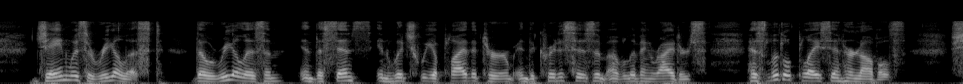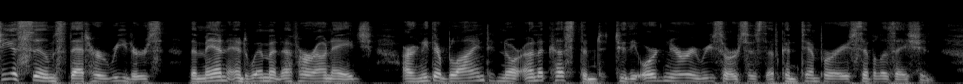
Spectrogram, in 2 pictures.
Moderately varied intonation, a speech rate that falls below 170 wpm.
Yes: average, 3.1 semitones; average, 160 wpm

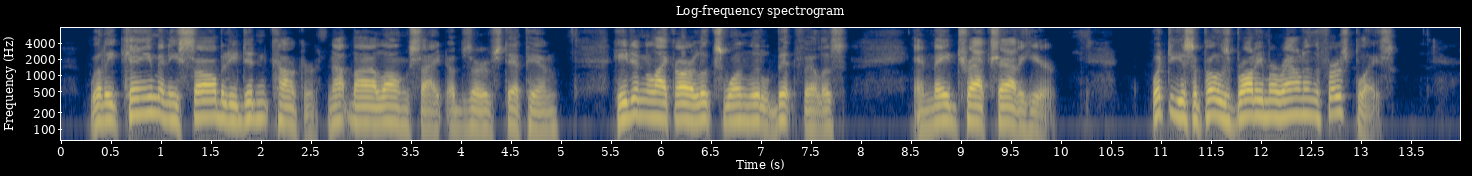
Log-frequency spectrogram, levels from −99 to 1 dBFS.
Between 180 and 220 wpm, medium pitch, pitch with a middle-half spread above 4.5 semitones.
Yes: average, 185 wpm; medium, 145 Hz; average, 5.0 semitones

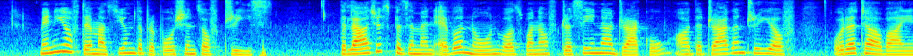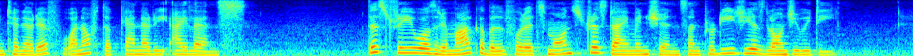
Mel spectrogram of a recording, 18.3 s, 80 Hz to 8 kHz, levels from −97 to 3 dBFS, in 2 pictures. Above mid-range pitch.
Yes: high, 200 Hz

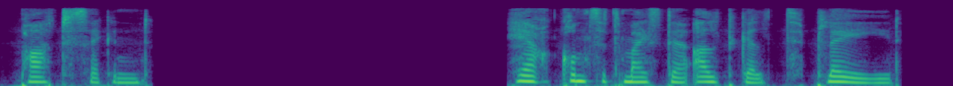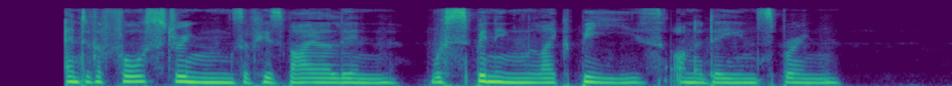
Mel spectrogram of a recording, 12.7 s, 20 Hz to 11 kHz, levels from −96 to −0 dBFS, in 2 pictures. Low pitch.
No: medium, 170 Hz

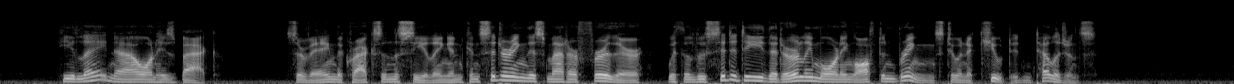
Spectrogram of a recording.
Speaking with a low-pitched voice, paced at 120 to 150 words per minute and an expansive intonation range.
Yes: low, 120 Hz; average, 140 wpm; wide, 6.0 semitones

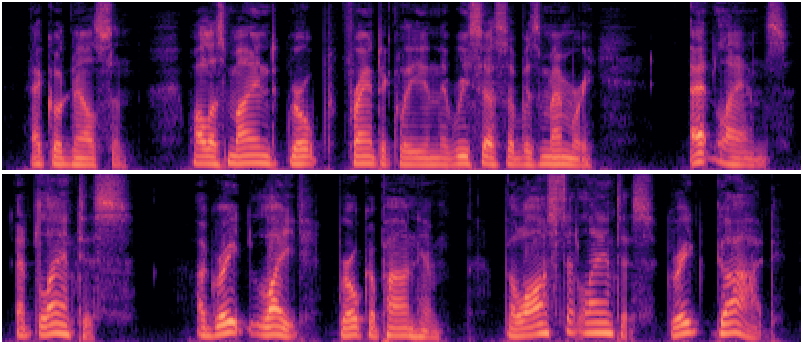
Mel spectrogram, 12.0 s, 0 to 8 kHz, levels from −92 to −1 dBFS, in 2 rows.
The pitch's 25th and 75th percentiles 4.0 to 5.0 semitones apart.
Yes: average, 4.6 semitones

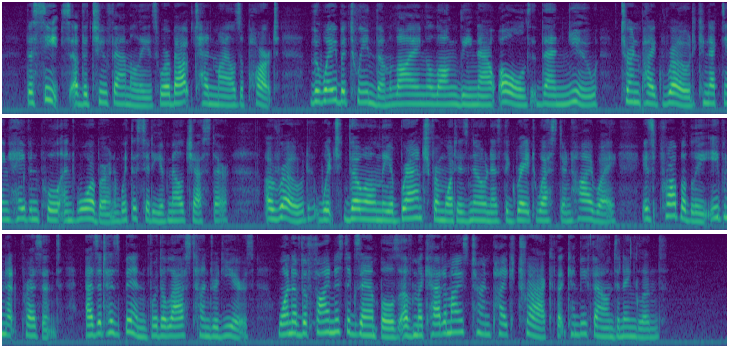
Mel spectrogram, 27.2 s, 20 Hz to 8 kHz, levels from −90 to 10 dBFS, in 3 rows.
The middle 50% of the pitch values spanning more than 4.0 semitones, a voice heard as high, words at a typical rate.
No: average, 3.3 semitones; high, 210 Hz; average, 175 wpm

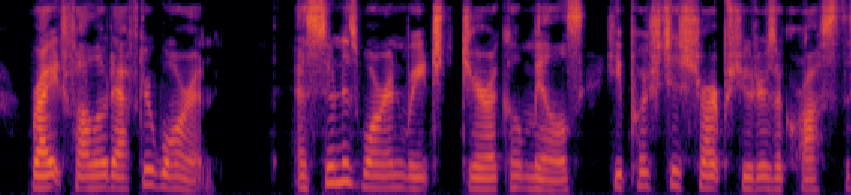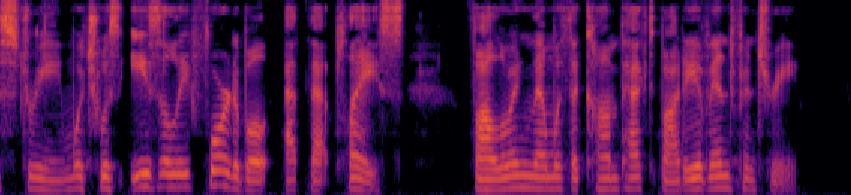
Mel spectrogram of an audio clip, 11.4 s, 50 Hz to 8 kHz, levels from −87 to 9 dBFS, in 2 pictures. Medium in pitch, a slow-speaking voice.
No: medium, 170 Hz; average, 175 wpm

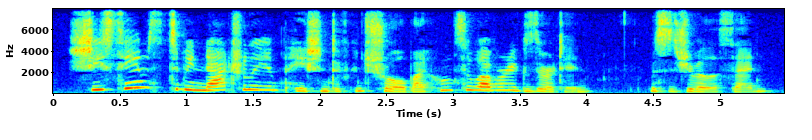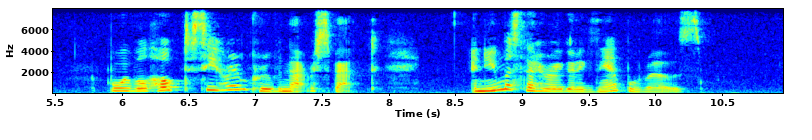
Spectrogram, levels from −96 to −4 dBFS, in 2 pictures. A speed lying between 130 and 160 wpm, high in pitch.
No: average, 185 wpm; high, 240 Hz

